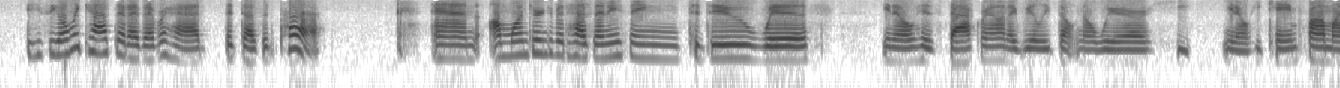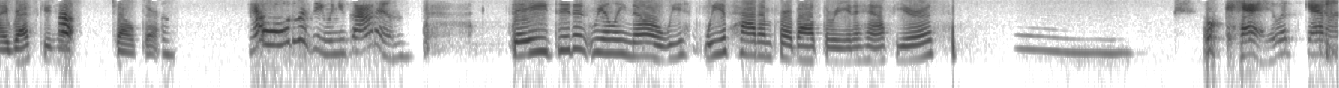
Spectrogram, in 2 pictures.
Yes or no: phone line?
yes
